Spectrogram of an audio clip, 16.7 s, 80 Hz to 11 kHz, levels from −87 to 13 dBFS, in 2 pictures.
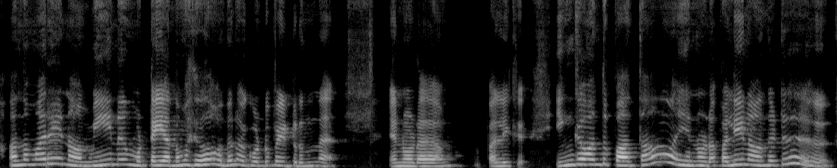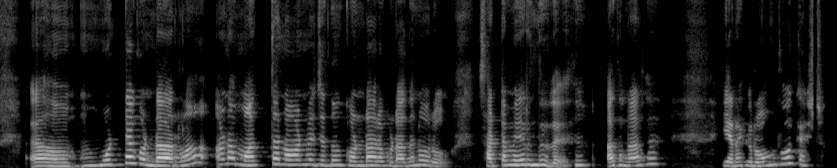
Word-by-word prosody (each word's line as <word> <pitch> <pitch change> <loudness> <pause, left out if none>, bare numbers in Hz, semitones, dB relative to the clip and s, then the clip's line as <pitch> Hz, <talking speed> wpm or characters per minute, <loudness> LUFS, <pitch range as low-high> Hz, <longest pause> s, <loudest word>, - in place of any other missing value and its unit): அந்த 310 +3 0
மாரி 350 +2 0
நா 290 - +3 0.2
மீனு, 335 +5 -2
முட்டை 280 +1 +1
அந்த 270 0 -1
மாரி 310 0 -2
தான் 340 +1 0
வந்து 295 0 -3
நா - - -3
கொண்டு 265 0 -6
போயிட்டுருந்தேன், 240 -2 -4 0.6
என்னோட 230 0 0 0.7
பள்ளிக்கு. 240 0 -5 0.4
இங்க 310 +4 0
வந்து 340 +1 -3
பார்த்தா, 275 +3 +5 0.4
என்னோட 275 -1 -2
பள்ளியில 315 +4 0
வந்துட்டு 290 +6 -5 0.9
அ - - +6 0.6
முட்ட 320 +1 -2 0.2
கொண்டாரலாம், 275 - +6 0.2
ஆனா 380 +2 +1
மத்த 290 +5 +2
நான்வெஜ் 320 -1 0
எதுவும் 305 0 -5
கொண்டாரக்கூடாதுன்னு 270 +1 +1
ஒரு 235 - -6 0.5
சட்டமே 300 +5 +2
இருந்தது. 310 -8 0 0.5
அதுனால, 270 +1 -1 0.8
எனக்கு 255 +2 -3
ரொம்போ 315 +8 -4 0.2
கஷ்டம் 295 -1 -11
285 Hz, 125 wpm, -23 LUFS, 260-315 Hz, 0.9 s, அ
